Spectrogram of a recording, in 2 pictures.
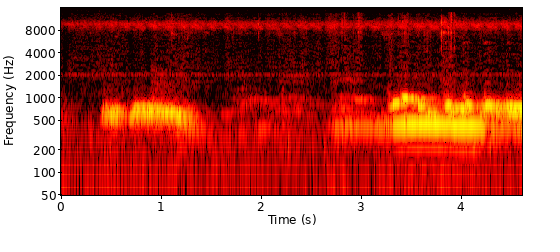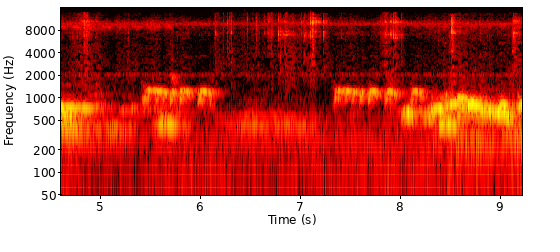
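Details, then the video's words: Local zebra doves calling over one another, a recording used to lure birds into song: overlapping soft coos and higher level whistled tones, fainter and with some background hiss. "Perkutut Lokal Gacor Suara Rame saling Bersahutan Pancingan Merangsang untuk Cepat BUNYI"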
